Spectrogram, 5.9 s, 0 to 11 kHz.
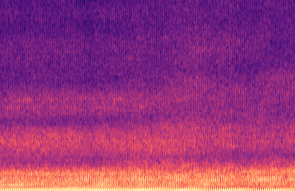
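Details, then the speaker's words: Cub Cadet GT2 LX42 twin-cylinder tractor engine chugs unevenly with a lumpy beat, not typical surging; owner suspects one cylinder cutting out, spark looks weak and one plug wire looks poor; rough running, intermittent misfire, cause unconfirmed. "this is not surging in any typical surging sense this sounds like something else"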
